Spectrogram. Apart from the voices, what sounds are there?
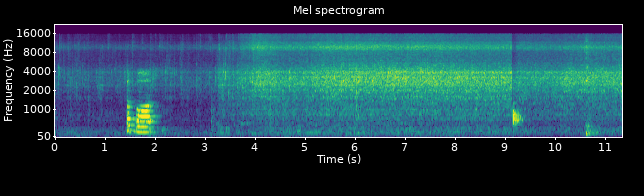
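mushrooms added to hot pan, sizzling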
